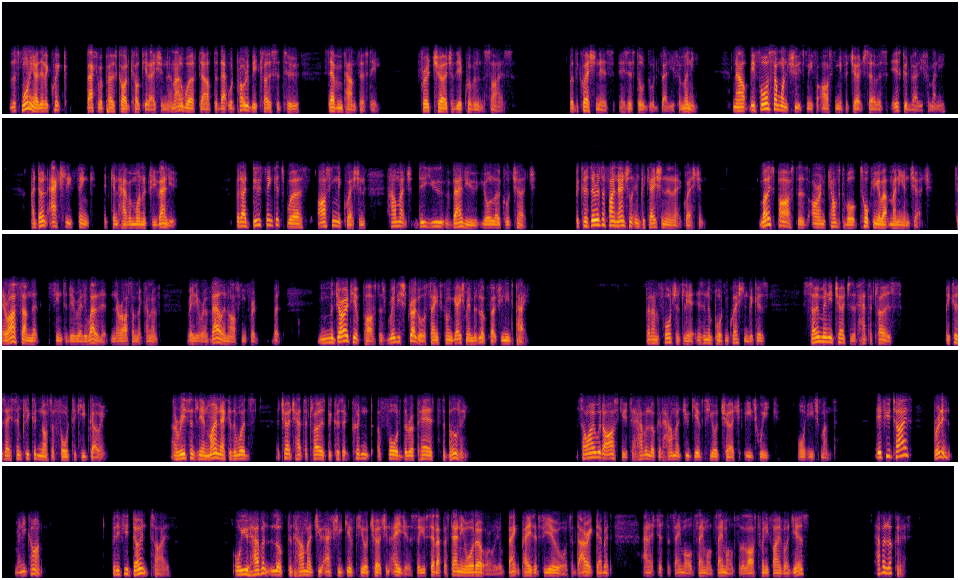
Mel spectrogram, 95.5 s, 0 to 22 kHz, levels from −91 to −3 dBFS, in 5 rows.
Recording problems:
phone-call audio

